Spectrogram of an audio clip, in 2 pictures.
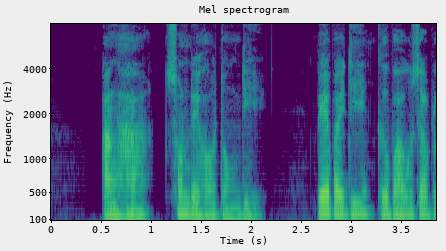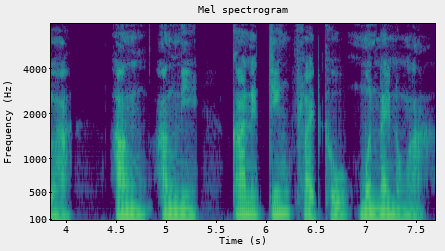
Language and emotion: Bodo, fearful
